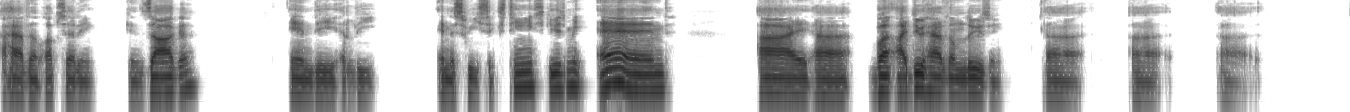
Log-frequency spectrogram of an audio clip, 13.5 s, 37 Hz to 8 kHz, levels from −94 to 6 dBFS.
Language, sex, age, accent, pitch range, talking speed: English, male, 20-39, American, 90-105 Hz, 110 wpm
